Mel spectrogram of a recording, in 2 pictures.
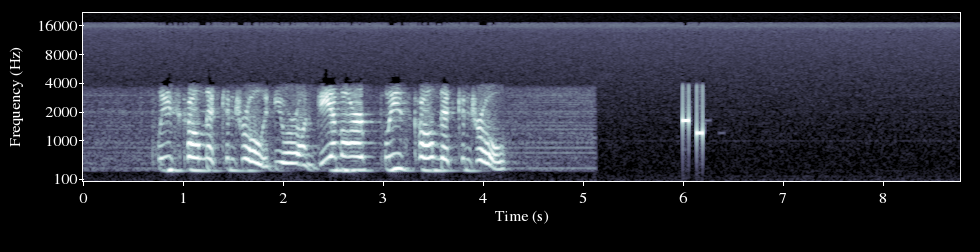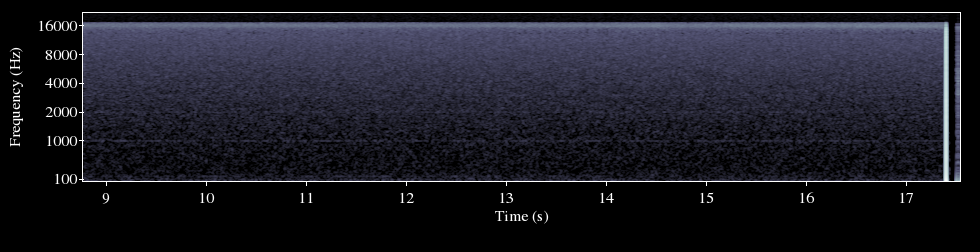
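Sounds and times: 
short burst of buzzy tone: 0:00.0 - 0:05.2
speech: 0:00.8 - 0:04.4
DTMF keypad beeps entering radio codes on an amateur radio net: 0:06.0 - 0:06.3.

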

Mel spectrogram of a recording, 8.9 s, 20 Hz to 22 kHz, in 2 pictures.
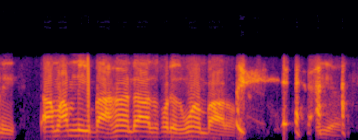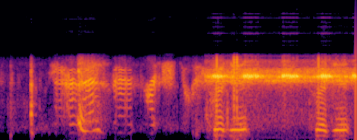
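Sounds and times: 
speech: 0:00.0 - 0:04.4, 0:05.4 - 0:05.9, 0:07.1 - 0:07.8, 0:08.4 - 0:08.9
crickets chirping: 0:06.9 - 0:08.9.

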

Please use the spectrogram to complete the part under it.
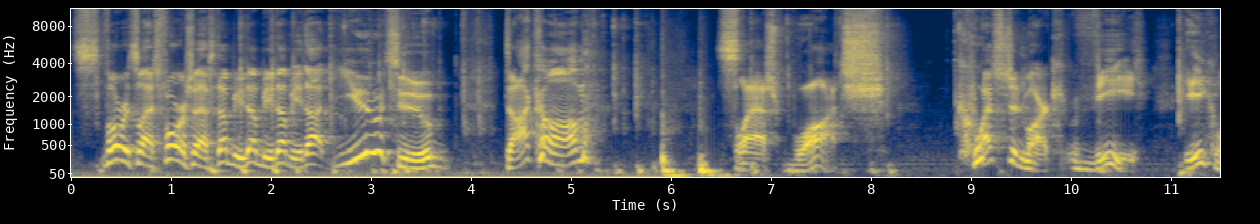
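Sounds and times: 
speech: 0:00.0 - 0:03.8, 0:04.4 - 0:05.4, 0:06.5 - 0:07.9, 0:08.9 - 0:11.4
typing a web address on a computer keyboard: 0:00.3 - 0:08.4.

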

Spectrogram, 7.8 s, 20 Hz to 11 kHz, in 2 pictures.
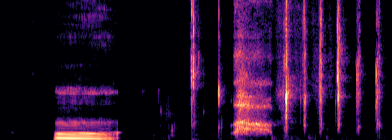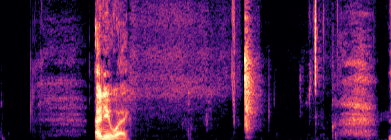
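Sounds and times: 
speech: 0:00.5 - 0:01.2, 0:04.9 - 0:05.3
person humming: 0:00.6 - 0:01.2
wet mouth clicks and smacks: 0:01.6 - 0:04.0, 0:06.2 - 0:07.3.

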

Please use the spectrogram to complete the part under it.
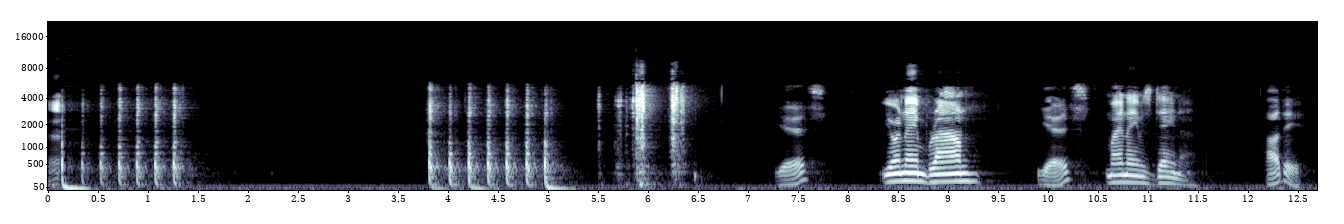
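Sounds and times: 
rapid firm knocking on a door: 0:00.2 - 0:01.5, 0:03.8 - 0:05.3
speech: 0:07.4 - 0:11.5, 0:12.2 - 0:12.6.

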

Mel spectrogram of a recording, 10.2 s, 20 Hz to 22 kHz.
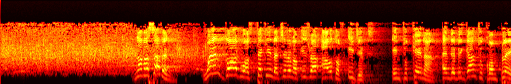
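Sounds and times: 
church congregation clapping during a sermon: 0:00.0 - 0:04.8
speech: 0:02.7 - 0:10.2.

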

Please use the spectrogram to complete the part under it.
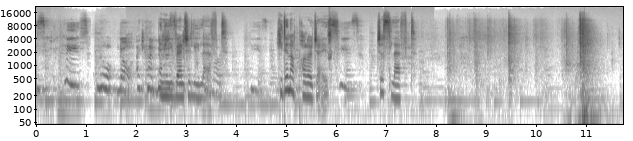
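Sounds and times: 
speech: 0:00.6 - 0:07.7
door pushed shut with solid thuds: 0:10.6 - 0:11.6.

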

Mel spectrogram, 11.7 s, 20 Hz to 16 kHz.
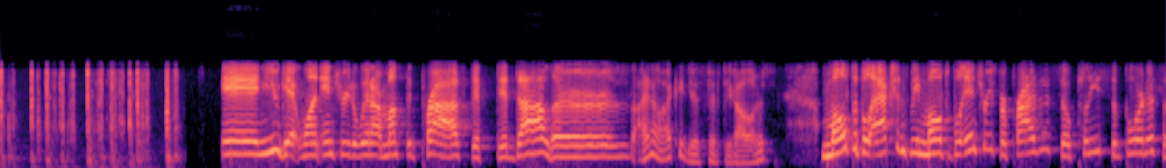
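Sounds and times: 
typing on a computer keyboard: 0:00.0 - 0:01.8
speech: 0:02.2 - 0:11.6.

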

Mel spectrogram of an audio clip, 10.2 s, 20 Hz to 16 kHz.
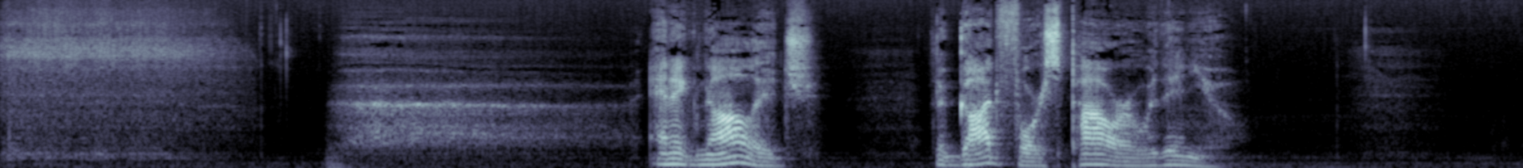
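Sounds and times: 
deep breath: 0:00.0 - 0:04.3, 0:05.6 - 0:06.2, 0:08.9 - 0:09.9
speech: 0:04.4 - 0:05.5, 0:06.2 - 0:08.2.

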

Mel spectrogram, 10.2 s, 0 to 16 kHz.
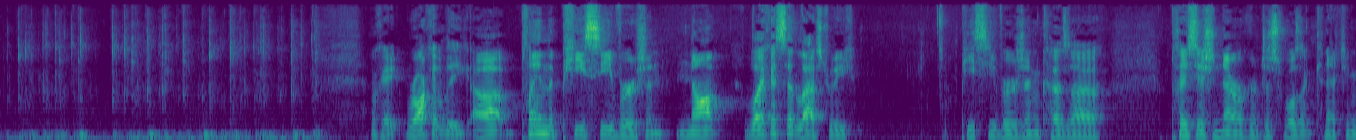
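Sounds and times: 
typing on a computer keyboard: 0:00.0 - 0:02.5
speech: 0:02.8 - 0:06.5, 0:07.2 - 0:10.1.

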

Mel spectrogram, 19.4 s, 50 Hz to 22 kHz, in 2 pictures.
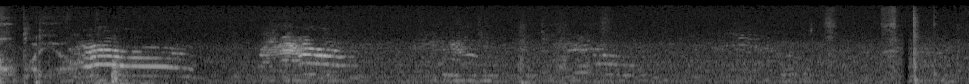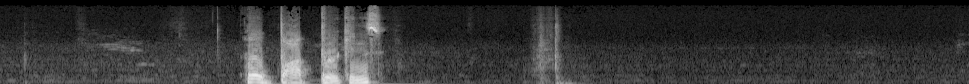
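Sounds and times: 
low hum: 0:00.0 - 0:19.3
cat meowing: 0:00.7 - 0:02.0, 0:02.6 - 0:03.6, 0:04.2 - 0:04.8, 0:05.6 - 0:06.4, 0:10.6 - 0:11.3
speech: 0:12.2 - 0:13.6.

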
